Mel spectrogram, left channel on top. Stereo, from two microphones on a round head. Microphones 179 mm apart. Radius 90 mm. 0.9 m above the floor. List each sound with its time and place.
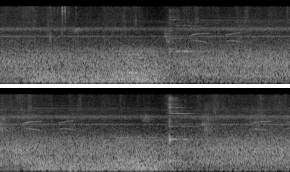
0.3 s breathing: 60° left (ahead or behind), 1.5 m
1.7 s cutlery clinking: 40° right (ahead or behind), 1.0 m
